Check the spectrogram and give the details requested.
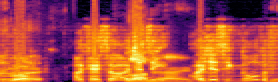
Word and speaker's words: Lonhro: I'm going to try and pronounce this right just once. Lonhro? Lonhro. Yeah, the second time you got it. Yeah. Lonhro. Okay, so Lonro.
